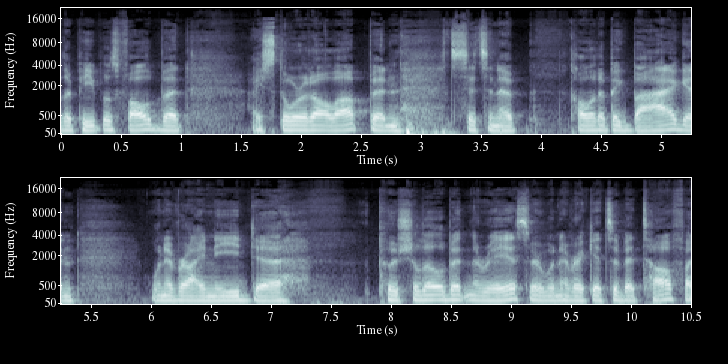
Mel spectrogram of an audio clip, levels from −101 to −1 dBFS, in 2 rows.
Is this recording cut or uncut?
uncut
